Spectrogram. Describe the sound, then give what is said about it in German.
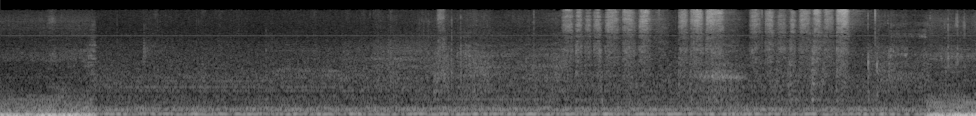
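Drawing on paper while sketching a ski jump makes a faint, steady scratching of strokes. Sharper, brighter scrapes come toward the end. “Aber weißt du, was ich immer mache? Ich zeichne nämlich immer.”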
